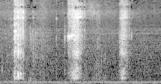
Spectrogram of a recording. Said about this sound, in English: I can cut out the crunching. I'll stop, I'll put it away.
